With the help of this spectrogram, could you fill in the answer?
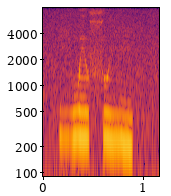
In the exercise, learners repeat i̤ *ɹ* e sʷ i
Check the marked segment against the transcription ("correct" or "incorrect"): incorrect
